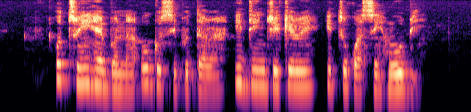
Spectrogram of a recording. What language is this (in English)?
Igbo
